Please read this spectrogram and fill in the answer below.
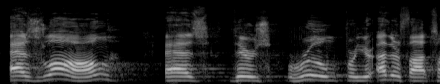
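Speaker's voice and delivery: rising pulpit intensity; full-force preaching. Acted. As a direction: drive it home to the congregation.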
